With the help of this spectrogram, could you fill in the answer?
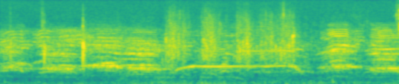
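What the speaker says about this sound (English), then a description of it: "Crowd starting to get into it after that first pitch swing from Mia Williams." A college softball crowd at a Florida versus Arkansas game cheers and shouts steadily, with whoops and rising voices swelling in the distance as a commentator talks over the noise.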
